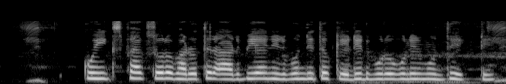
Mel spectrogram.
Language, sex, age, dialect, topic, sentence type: Bengali, female, 18-24, Rajbangshi, banking, question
